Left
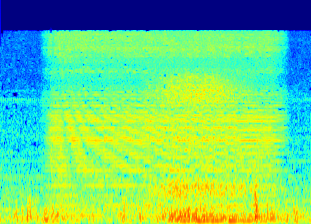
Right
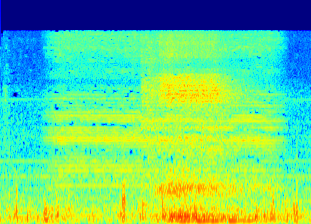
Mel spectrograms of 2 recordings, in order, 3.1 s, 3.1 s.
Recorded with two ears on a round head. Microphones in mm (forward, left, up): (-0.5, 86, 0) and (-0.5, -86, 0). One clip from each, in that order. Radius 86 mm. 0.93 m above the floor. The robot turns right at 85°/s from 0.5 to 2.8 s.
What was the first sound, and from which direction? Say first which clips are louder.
Snoring: right 5 dB; 95° right.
